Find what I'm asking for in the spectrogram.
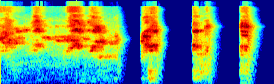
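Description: A male pet bird chirps near a breeding box, a rapid chatter of high notes over about a second, then three short separate calls spaced evenly, loud and close.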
